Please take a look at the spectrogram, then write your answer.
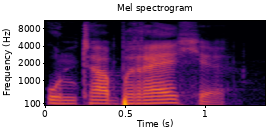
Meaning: first/third-person singular subjunctive II of unterbrechen
- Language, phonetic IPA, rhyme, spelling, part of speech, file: German, [ˌʊntɐˈbʁɛːçə], -ɛːçə, unterbräche, verb, De-unterbräche.ogg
